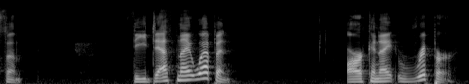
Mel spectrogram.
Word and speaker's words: Arcanite Ripper: so commonly mispronounced fol cards and how to pronounce them the death knight weapon arcanite Ripper not arcanite Reaper Reaper is a 5-2 this is a ripper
